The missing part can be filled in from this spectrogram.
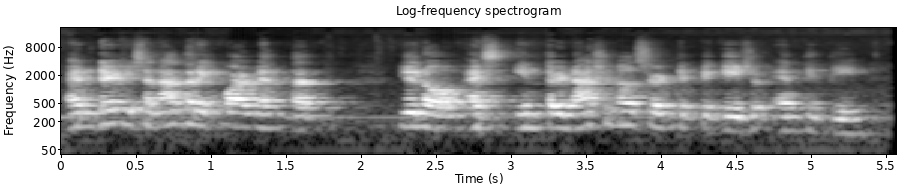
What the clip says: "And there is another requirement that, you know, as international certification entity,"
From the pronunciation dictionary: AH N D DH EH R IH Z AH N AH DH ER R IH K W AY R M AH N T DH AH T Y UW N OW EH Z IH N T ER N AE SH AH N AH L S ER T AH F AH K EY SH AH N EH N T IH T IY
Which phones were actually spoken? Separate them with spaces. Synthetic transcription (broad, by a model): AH N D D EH R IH S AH N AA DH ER R IH K W AY R M AH N T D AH T Y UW N OW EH S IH N T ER N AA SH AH N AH L S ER T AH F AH K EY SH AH N EH N T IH T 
